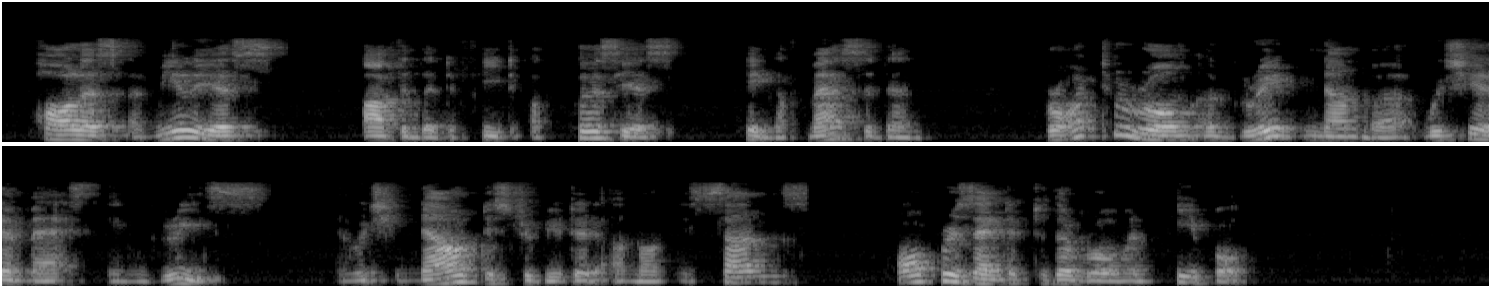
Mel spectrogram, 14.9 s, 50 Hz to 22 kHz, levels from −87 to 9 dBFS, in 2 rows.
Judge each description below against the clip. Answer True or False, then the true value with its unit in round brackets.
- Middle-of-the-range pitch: False (125 Hz)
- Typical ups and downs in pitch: False (7.7 semitones)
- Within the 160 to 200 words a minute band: False (145 wpm)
